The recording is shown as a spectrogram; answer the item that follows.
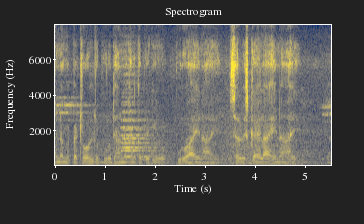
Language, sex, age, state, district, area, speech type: Sindhi, male, 18-30, Delhi, South Delhi, urban, spontaneous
